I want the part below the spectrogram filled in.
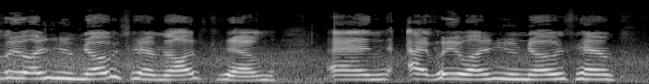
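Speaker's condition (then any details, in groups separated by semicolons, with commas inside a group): Cerebral palsy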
